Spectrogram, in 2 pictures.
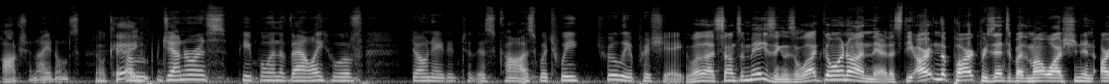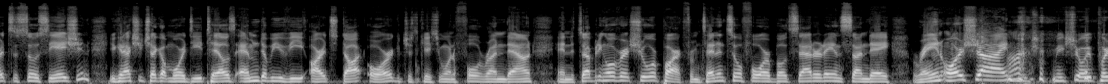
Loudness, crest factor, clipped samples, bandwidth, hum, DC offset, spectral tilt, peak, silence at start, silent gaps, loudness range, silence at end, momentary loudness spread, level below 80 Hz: -17 LUFS; 14 dB; under 0.1%; 19 kHz; none; under 0.1%; -5 dB/octave; -2 dBFS; 0 s; none; 8 LU; 0 s; 11 LU; -44 dBFS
